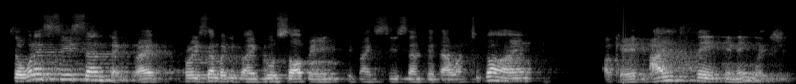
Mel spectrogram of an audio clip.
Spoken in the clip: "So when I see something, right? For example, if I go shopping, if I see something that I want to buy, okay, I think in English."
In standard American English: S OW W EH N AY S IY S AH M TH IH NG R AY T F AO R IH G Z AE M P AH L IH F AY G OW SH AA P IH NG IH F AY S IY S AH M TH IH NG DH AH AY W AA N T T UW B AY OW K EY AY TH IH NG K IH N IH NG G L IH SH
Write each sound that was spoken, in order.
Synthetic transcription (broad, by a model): S OW W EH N AY S IY S AH M TH IH NG R AY T F AO R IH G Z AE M P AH L IH F AY G OW S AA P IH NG IH F AY S IY S AH M TH IH NG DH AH AY W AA N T T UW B AY OW K EY AY TH IH NG K IH N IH NG G L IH SH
